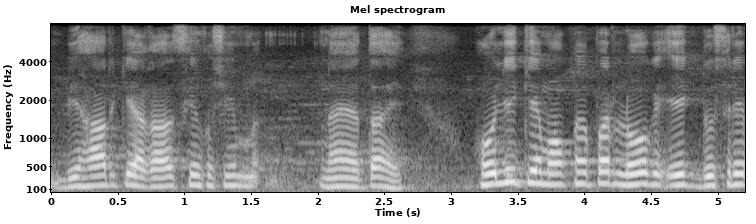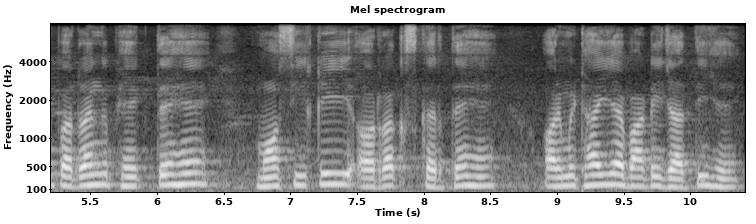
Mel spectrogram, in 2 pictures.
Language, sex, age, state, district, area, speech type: Urdu, male, 18-30, Uttar Pradesh, Saharanpur, urban, spontaneous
